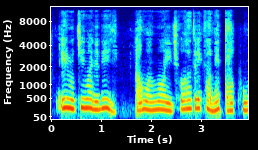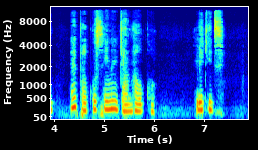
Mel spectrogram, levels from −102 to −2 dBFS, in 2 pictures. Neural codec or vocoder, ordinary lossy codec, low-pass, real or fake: codec, 44.1 kHz, 1.7 kbps, Pupu-Codec; AAC, 32 kbps; 10.8 kHz; fake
